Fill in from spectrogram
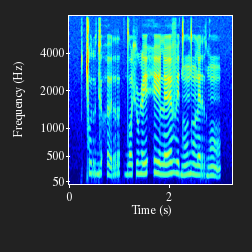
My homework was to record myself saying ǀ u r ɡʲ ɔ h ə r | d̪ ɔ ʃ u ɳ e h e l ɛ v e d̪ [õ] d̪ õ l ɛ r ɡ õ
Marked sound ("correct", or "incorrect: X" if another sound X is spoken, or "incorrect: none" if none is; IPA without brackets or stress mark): correct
